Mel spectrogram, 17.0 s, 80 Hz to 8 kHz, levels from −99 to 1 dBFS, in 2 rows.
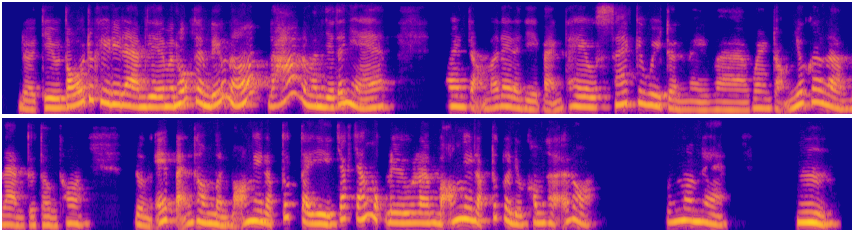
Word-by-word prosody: rồi 170 -2 -6
chiều 200 -1 +3
tối 245 +7 +4
trước 375 - +2
khi 315 -4 +2
đi 270 -1 +3
làm 225 -4 +3
về 220 0 +3
mình 225 +2 +4
hút 295 +3 +3
thêm 310 -4 +3
một - - +5
điếu 270 - +2
nữa, - - +4 0.2
đó, - - -1
rồi 295 -6 +1
mình 225 -1 +3
về 205 -1 +2
tới 275 - +1
nhà. 215 -6 +1 0.6
Quan 230 -1 0
trọng 205 - -6
ở 205 - -3
đây 225 0 0
là 205 - -2
gì? 175 -2 -6
Bạn 160 0 -6
theo 220 -1 0 0.2
sát 270 +3 0
cái 290 -2 -1
quy 245 -3 +1
trình 175 -4 -6
này 160 -1 -8
và 155 -2 -6
quan 190 -1 -5
trọng 170 - -8
nhất 265 +6 +2
á, 320 - 0
là 205 -7 -1
làm 180 -3 -3
từ 170 - -7
từ 175 -2 -4
thôi, 205 -1 -2 0.6
đừng 180 -5 -3
ép 250 +5 +1
bản 215 - -1
thân 225 -4 +2
mình 175 -3 -1
bỏ 220 - -2
ngay 255 -1 +6
lập 200 -4 -1
tức, 330 +1 -3
tại 220 -5 +2
vì 195 -1 +4
chắc 300 - 0
chắn 300 +5 +2
một 300 -2 -1
điều 220 -1 0
là 215 0 +1
bỏ 215 - -1
ngay 295 -2 +6
lập 265 - +1
tức 320 -1 -8
là 265 - +2
điều 195 -4 0
không 220 +1 -2
thể 215 +3 -4
rồi, 220 -9 -2 0.8
đúng 230 0 -4
hông 260 -2 +3
nè? 205 -6 -1 0.7
Ừm. 215 -4 +5
220 Hz, 255 wpm, -23 LUFS, 195-255 Hz, 0.8 s, ngay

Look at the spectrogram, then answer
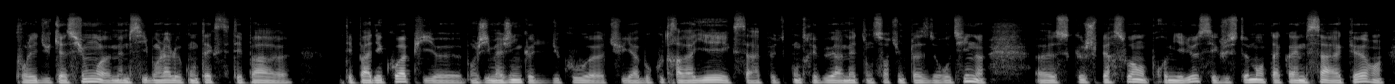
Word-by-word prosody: pour 95 - -2
l'éducation, 90 +7 +2
heu, 85 - -2
même 90 0 +1
si, 100 - -2
bon, 90 0 0
là, 95 - +3
le 95 -2 +1
contexte 95 +2 -2
était - - -4
pas, 90 -2 +1
heu, 80 +1 -4 0.5
était - - -4
pas 95 - +2
adéquat 95 +7 +3
puis, 90 -7 -5
heu, 85 -2 -3
bon 85 - -6
j'imagine 90 +3 +3
que, 95 - -2
du 85 0 -9
coup, 95 +1 -2
heu, 80 -1 -2
tu 85 - -8
y 85 - -1
as 85 - -1
beaucoup 85 +4 -7
travaillé 95 +3 +3
et 90 - +1
que - - -8
ça 85 - -4
a 80 - -5
pu 85 - -11
contribuer 95 0 -2
à 90 - +1
mettre 90 0 0
en 85 - -4
sorte 95 +3 -5
une 90 - -1
place 90 -1 -3
de 85 - -5
routine. 90 - 0 0.5
Heu, 90 0 0
ce 90 - -2
que 105 - -4
je 90 - -2
perçois 100 +5 0
en 105 -4 +5
1er 90 -1 0
lieu, 115 +9 +2
c'est 95 -8 -3
que, 90 - -8
justement, 105 +4 +3
tu - - -4
as 90 - 0
quand 95 - -2
même 90 0 +4
ça 100 +5 +3
à 90 0 +1
cœur 110 -1 +1
90 Hz, 260 wpm, -25 LUFS, 85-100 Hz, 0.5 s, en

